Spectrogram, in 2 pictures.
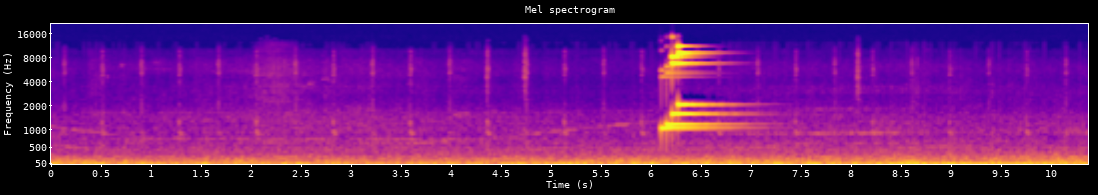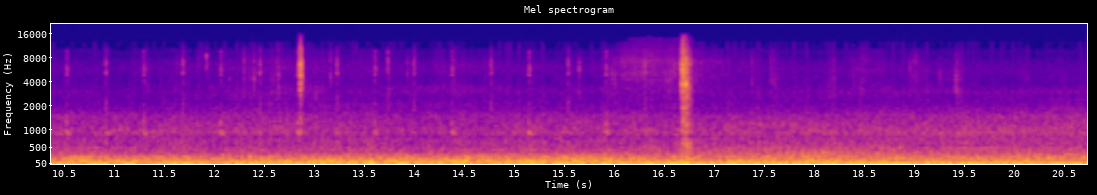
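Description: Inside a moving car: steady low engine and road rumble, with faint even ticking of the indicator through the first five seconds or so. About six seconds in, a short bright electronic chime sounds once and fades quickly.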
